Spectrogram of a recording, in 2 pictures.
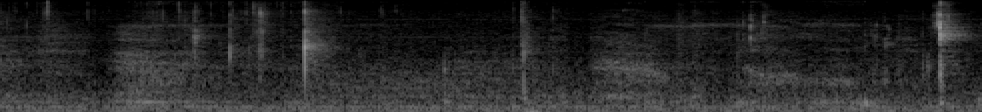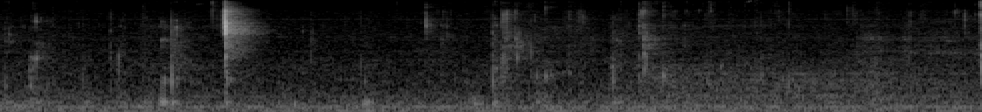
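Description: A person eating sauced chicken wings: biting and wet chewing, with a few sharp clicks, the loudest about six seconds in.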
